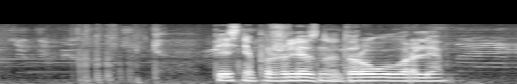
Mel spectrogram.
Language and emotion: Russian, neutral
